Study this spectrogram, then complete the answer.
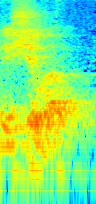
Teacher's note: what gets dropped in aramaic is the h the h sound is not necessary and it becomes yehoshua to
